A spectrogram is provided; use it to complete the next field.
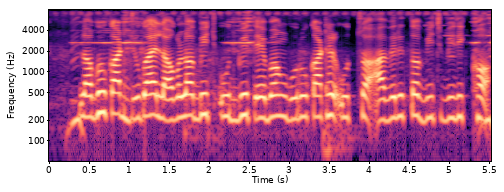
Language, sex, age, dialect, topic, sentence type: Bengali, male, 31-35, Jharkhandi, agriculture, statement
